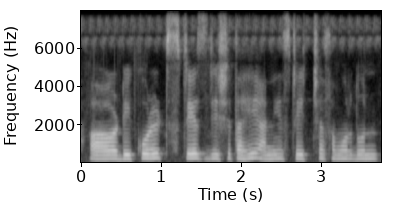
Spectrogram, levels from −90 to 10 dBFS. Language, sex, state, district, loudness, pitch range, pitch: Marathi, male, Maharashtra, Washim, -17 LUFS, 220-240 Hz, 225 Hz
